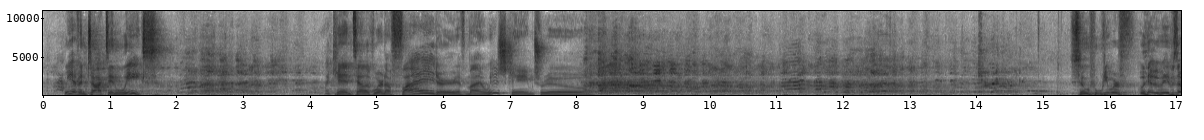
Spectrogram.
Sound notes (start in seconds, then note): 2.0 audience laughing; 8.0 audience laughing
